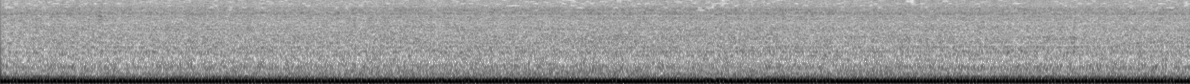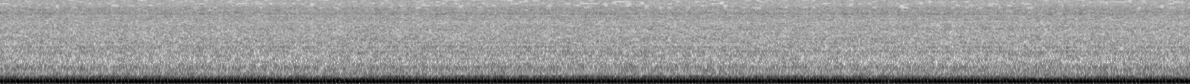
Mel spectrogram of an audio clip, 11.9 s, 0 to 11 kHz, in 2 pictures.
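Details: MK1 VW Rabbit with Weber 32/36 carburetor, no choke hooked up: steady, even hum that never settles lower, idle fast around 2000 rpm; needs turning down via idle screw, owner suspects an audible vacuum leak, later set to about 1100-1200 rpm.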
